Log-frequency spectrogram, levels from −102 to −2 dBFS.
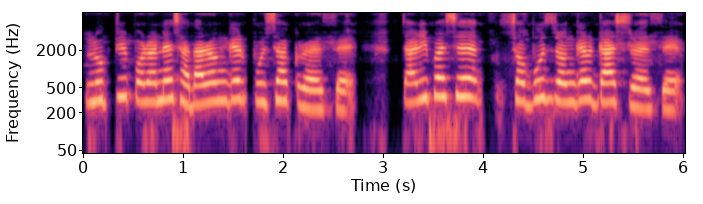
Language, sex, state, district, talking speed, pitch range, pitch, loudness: Bengali, female, Assam, Hailakandi, 110 wpm, 275-325 Hz, 300 Hz, -16 LUFS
